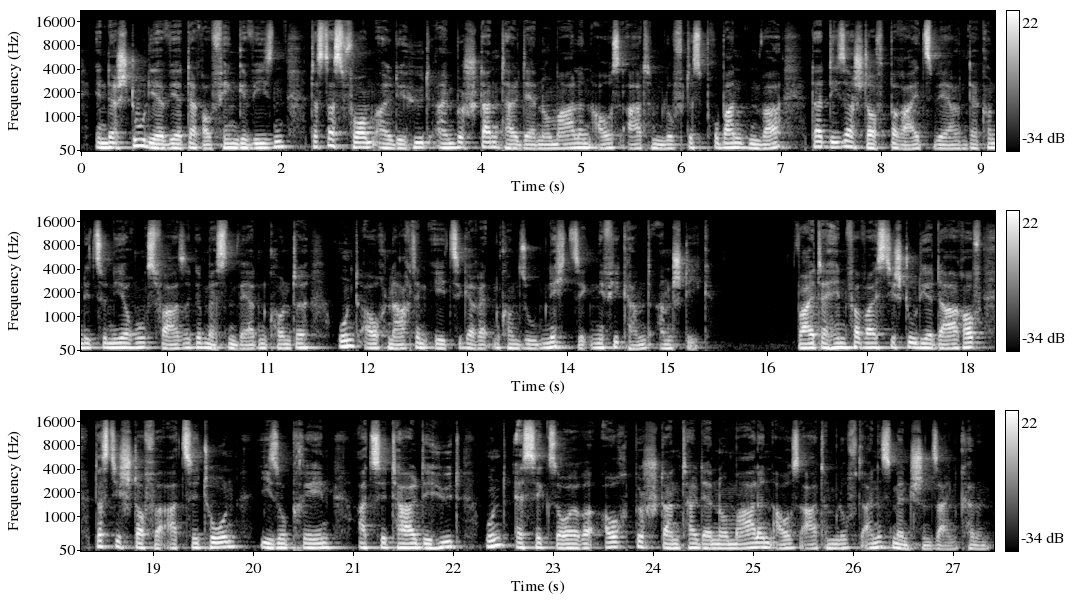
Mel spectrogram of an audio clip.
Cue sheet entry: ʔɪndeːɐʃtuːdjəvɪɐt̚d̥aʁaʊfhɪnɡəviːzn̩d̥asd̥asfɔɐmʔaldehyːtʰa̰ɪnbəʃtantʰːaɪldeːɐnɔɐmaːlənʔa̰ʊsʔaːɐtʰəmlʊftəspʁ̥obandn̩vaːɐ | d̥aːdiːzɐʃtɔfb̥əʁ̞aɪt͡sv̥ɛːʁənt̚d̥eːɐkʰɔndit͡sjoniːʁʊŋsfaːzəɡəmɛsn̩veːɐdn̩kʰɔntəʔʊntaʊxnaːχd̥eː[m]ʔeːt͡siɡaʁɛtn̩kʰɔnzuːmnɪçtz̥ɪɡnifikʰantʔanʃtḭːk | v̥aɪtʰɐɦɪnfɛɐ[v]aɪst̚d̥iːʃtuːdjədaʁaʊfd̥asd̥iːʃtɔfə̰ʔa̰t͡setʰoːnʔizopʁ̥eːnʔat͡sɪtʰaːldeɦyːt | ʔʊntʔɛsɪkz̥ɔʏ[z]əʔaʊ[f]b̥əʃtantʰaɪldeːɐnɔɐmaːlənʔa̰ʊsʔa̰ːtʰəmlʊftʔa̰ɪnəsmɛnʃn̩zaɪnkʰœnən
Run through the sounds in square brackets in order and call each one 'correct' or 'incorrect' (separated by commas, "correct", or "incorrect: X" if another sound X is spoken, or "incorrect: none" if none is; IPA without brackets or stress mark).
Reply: correct, correct, incorrect: ʁ, incorrect: x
